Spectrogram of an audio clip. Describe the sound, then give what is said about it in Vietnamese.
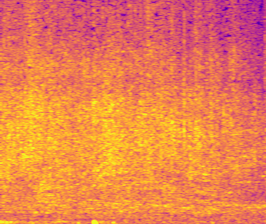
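Children clap together when a teacher calls for a big round of applause, a dense, steady patter of many hands that holds at an even, fairly loud level for a few seconds, with no voices over it. “Rồi cho một tràng vỗ tay thật lớn nào.”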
